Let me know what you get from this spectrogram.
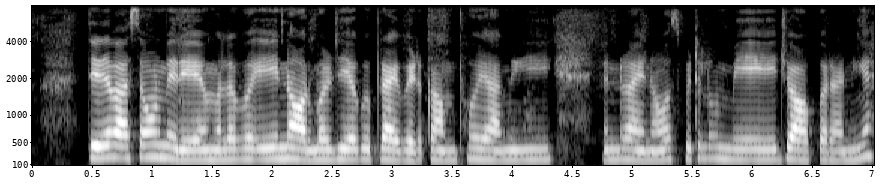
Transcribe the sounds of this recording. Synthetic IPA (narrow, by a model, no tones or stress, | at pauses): t̪eːɾeʋaːst̪eʊɳmeːɾemɐt̪ləbeːnɔːɾməld͡ʒiɦɛkoːipɾaːɪʋeːʈkɐmt̪ʰojamĩiɾaːɪnɦɦɔːspɪʈəlʊnmẽeːd͡ʒaːb̚kɐɾaːniɛː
